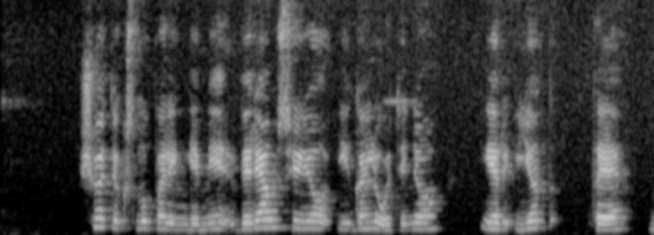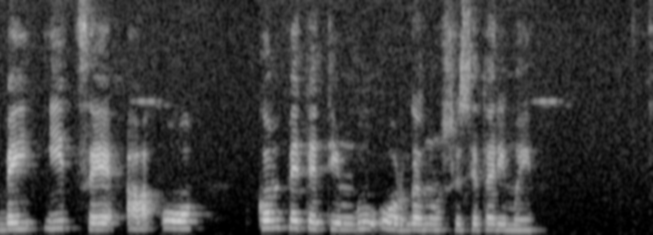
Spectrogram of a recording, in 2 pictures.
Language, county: Lithuanian, Panevėžys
